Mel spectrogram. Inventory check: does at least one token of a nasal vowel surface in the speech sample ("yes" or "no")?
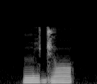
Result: yes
